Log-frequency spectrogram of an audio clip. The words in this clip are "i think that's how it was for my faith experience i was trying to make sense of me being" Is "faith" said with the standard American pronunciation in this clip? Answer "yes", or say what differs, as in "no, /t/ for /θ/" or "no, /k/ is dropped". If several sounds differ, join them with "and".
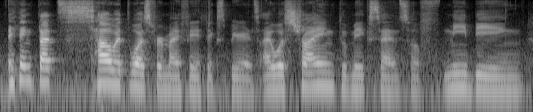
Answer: yes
